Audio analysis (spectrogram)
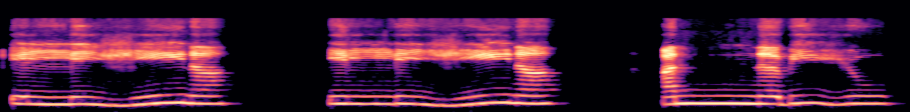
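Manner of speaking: drawn out, chanted tajweed reading; slow Quranic recitation. Shown as a demonstration. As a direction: recite slowly, holding the doubled ya. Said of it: "ये हमारी ये sound है".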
